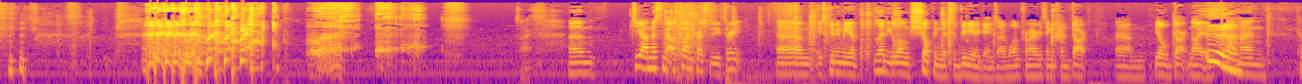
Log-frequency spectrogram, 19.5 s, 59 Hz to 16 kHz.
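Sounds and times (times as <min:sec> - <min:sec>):
faint steady hum: 0:00.0 - 0:19.5
speech: 0:00.2 - 0:00.6, 0:08.7 - 0:19.5
person coughing in rough throaty bursts: 0:02.2 - 0:05.9, 0:18.1 - 0:18.7.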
